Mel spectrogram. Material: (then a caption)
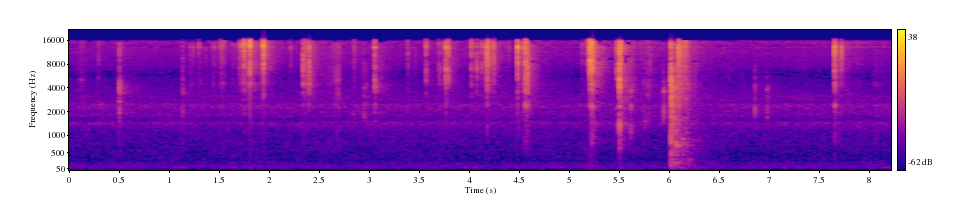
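Soap. A metal blade shaves the purple outer layer off a solid purple Sana Med soap bar with gold studs and a cream interior, held in the hand. A series of short, crisp, bright scraping and cutting strokes sounds over quiet background hiss, with one stronger, fuller cut near the end.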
